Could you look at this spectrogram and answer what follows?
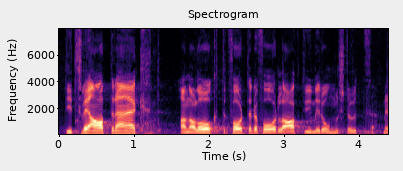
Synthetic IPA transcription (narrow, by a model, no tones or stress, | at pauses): d̥it͡sʋeːɑːt̪ɾæːɡ | ɑnɑloːkd̥̪əɾfɔɾd̪əɾəfoːɾlɑːkd̥yːəmiːɾʊŋəʃtʉt͡səm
